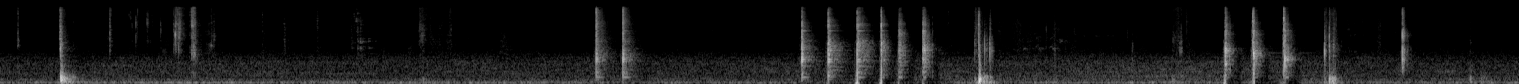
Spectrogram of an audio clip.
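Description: A hammer knocking a cured resin casting out of its tube mould: irregular sharp knocks, some single and some in quick runs, the loudest about ten seconds in.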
